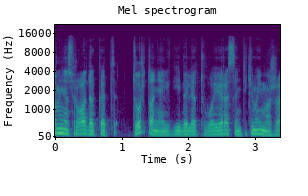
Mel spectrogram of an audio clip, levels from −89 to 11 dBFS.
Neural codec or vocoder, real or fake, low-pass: codec, 44.1 kHz, 7.8 kbps, DAC; fake; 14.4 kHz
